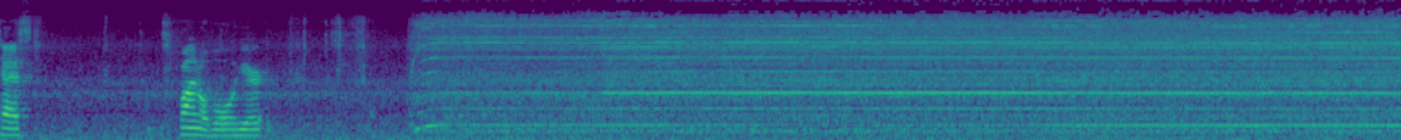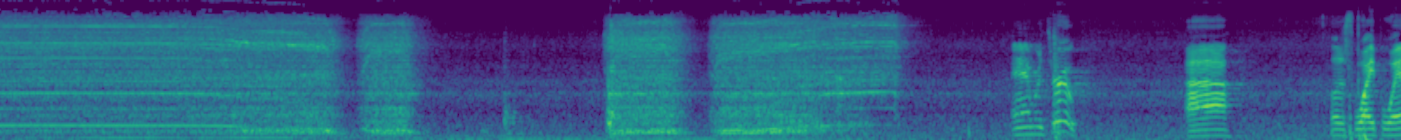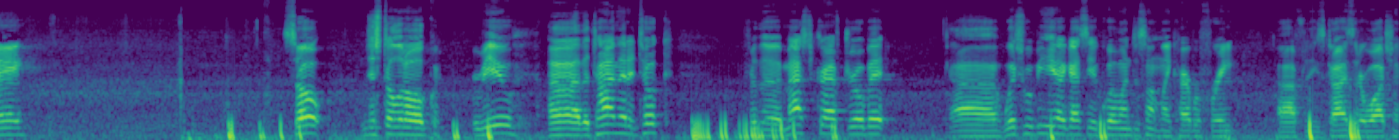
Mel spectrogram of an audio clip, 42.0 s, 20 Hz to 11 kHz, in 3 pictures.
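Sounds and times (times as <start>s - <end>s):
cordless drill cutting steel: 4.1s - 18.3s, 20.1s - 23.2s.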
